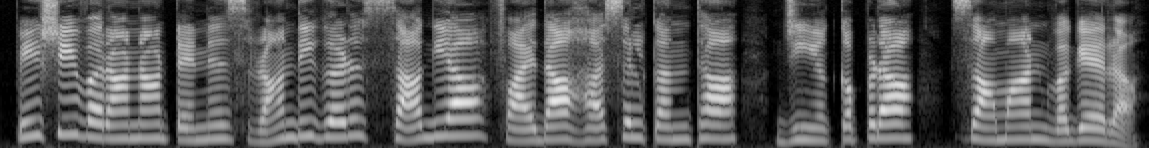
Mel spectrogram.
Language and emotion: Sindhi, neutral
